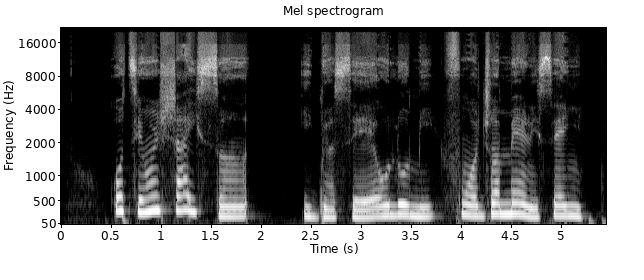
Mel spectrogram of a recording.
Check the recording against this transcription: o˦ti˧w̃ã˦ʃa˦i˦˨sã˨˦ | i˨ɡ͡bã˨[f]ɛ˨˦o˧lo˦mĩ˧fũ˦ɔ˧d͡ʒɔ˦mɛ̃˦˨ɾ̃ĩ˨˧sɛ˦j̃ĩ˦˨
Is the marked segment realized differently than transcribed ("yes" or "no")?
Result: yes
